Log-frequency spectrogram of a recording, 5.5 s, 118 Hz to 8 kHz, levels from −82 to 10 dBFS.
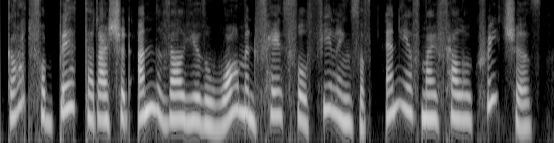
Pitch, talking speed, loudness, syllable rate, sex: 260 Hz, 185 wpm, -17 LUFS, 5.4 syllables/s, female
